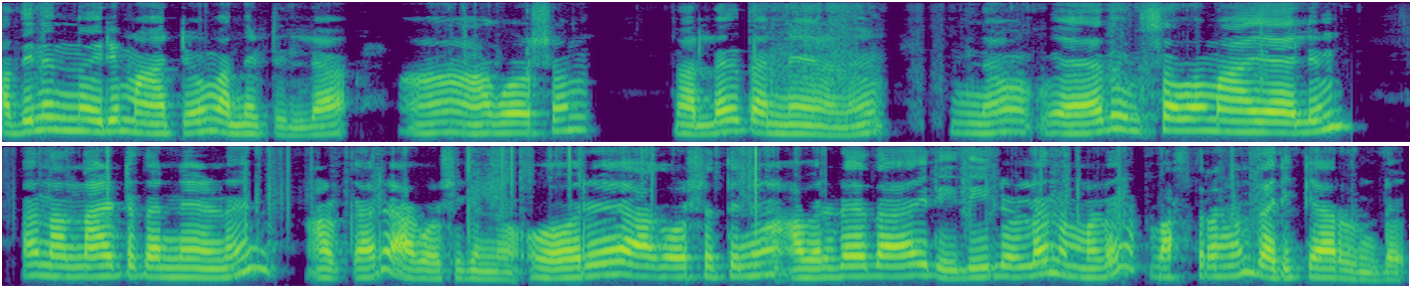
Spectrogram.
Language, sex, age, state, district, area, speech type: Malayalam, female, 45-60, Kerala, Thiruvananthapuram, rural, spontaneous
